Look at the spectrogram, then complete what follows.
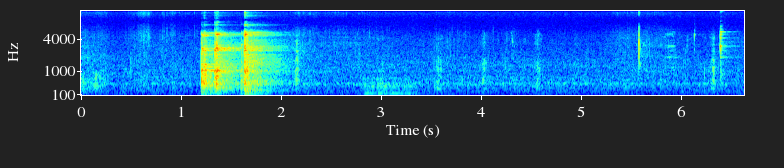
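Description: Metal spoon clinking and scraping against a plate in two quick strokes about a second in, then quiet chewing with a few faint clicks of cutlery.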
